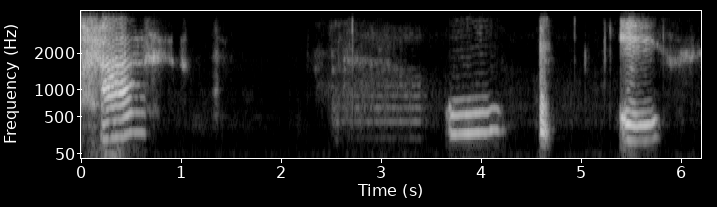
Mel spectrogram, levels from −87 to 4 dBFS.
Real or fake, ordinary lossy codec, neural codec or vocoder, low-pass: fake; Opus, 24 kbps; codec, 16 kHz, 8 kbps, FreqCodec, smaller model; 3.6 kHz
